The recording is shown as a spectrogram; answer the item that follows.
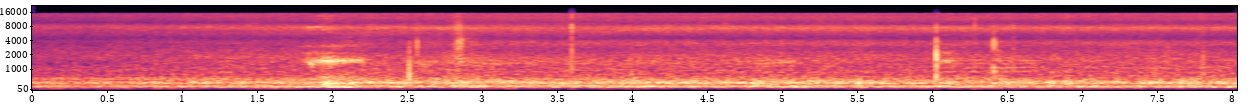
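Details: Grounded honey bee swarm, some 6000-8000 bees, captured into a hive in a Chico, California yard, 2013. An even, low buzzing drone, dotted with a few sharp clicks and a faint higher tone near two seconds.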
